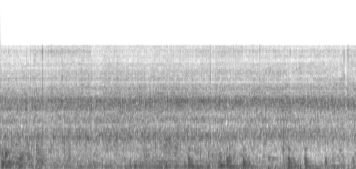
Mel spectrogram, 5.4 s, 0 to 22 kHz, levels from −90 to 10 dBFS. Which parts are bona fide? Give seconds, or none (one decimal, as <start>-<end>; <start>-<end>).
none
